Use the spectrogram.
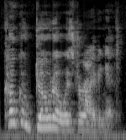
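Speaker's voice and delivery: ordinary delivery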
